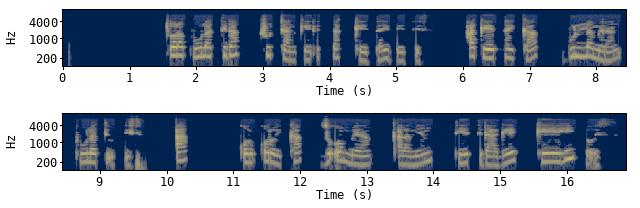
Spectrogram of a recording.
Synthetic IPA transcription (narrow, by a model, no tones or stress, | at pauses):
t͡ʃʼɔɾɐpuːlɐt̪ːɪd̪ɐ | ʃʊt͡ʃːɐnkʰe̞ːt̪ʼɛt̪ːɪɐke̞ːt̪ːɐjbe̞ːt̪ːes | hɐke̞ːt̪ːɐjkːɐ | bʊlːɐmɛɾɐn | pʰuːlɐt̪ːɪʊt̪ːiːs | ʔɐ | kʼɔɾkʼːɔɾɔjkʰːɐ | zɔʔɔmɛɾɐn | kʼɐlɐmɪjɐn | t̪ʰeːt̪ːɪd̪aːɡe̞ː | kʰe̞ːɦɪd̪̥ɔ̰ʔɛs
